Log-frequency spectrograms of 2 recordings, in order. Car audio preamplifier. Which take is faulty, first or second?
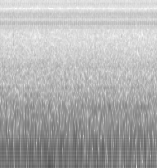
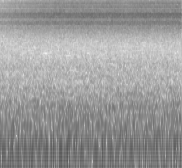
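second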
